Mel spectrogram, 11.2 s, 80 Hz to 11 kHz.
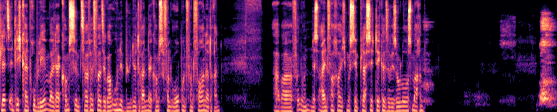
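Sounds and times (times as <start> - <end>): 
speech: 0.0 - 4.8, 5.4 - 8.8
large dog barking deeply: 8.5 - 8.8, 10.7 - 11.1.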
